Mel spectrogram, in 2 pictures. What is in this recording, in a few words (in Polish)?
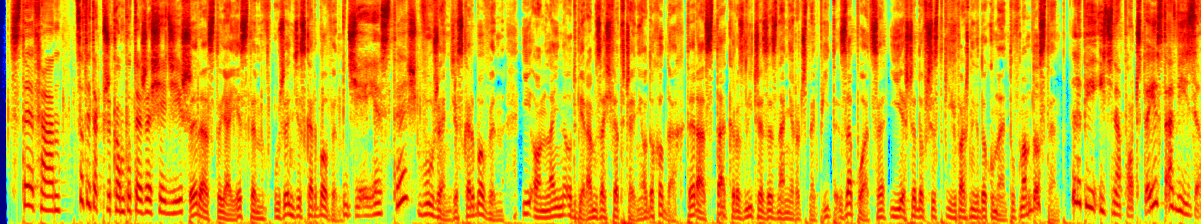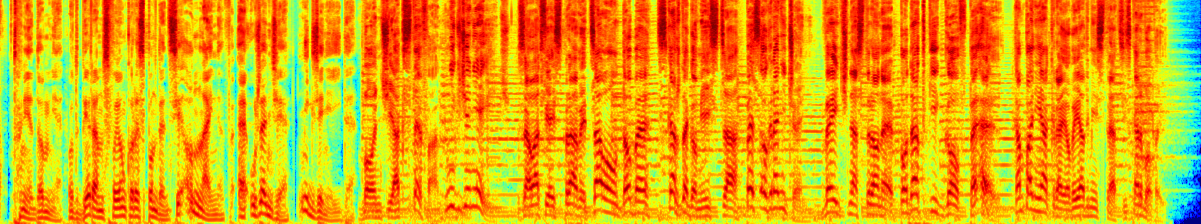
Spot radiowy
